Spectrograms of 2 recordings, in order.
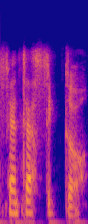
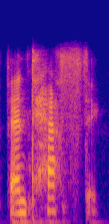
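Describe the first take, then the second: First: The word ends with an added vowel sound. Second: The word ends with a consonant sound. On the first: The speaker calls it wrong. "We wouldn't say fantastico" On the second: The speaker calls it right. "That's how you pronounce it"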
